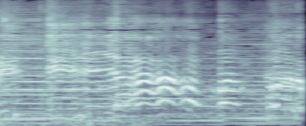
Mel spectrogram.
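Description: Andean harp playing a sad huayno, with a man singing over it with a wavering vibrato.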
